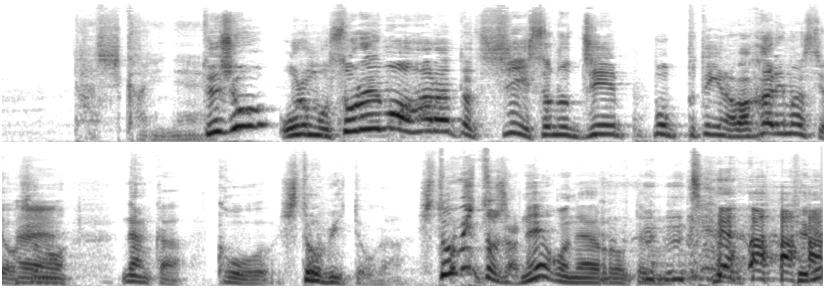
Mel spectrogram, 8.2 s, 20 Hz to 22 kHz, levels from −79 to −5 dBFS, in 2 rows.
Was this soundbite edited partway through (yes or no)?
yes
